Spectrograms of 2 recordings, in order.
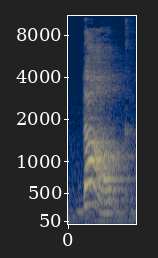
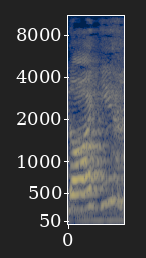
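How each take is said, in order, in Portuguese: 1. É dita com pronúncia inglesa. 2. É dita com sotaque do português brasileiro.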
